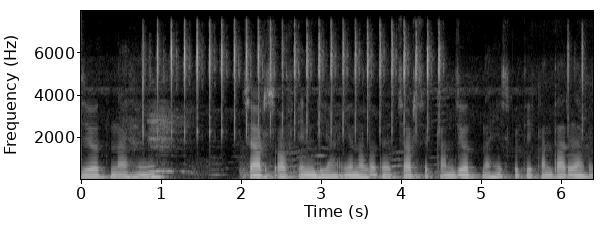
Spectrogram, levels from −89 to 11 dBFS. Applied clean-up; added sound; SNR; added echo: none; Scissors; 10 dB; none.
